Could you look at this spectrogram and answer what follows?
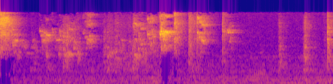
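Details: Budgerigars calling for breeding stimulation: steady scratchy warbling chatter with occasional louder harsh squawks and a brief whistled note, fading toward the end.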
